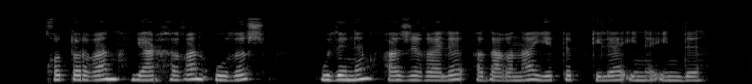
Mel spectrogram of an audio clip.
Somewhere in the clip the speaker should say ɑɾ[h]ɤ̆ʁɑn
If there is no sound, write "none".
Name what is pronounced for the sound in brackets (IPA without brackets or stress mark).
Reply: h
